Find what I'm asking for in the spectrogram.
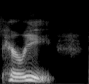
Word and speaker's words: peri: So, for example, the verb to go out, pronounced peri, is written with the house sign, followed by an alphabetic sign representing the consonant R.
